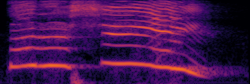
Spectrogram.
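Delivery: shrill high scream of a name. A narrator's reading. Sister screaming as her brother collapses, piercing scream. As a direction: scream his name in horror. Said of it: "Asahi screamed".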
